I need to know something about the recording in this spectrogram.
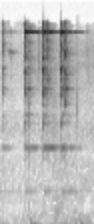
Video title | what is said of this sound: How to restore a motorcycle | If it's loose, it'll sound pretty dead. Like, I think that one sounds kind of loose.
